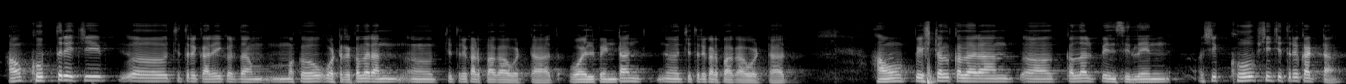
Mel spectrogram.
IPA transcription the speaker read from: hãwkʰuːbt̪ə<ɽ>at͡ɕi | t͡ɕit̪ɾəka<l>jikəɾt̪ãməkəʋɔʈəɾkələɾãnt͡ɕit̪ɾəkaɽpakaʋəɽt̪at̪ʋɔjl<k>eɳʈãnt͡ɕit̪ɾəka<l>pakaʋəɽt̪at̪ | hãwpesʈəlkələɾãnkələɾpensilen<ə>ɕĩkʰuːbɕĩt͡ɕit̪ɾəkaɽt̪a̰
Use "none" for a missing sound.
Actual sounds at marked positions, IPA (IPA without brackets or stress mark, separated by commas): ɾ, ɾ, p, ɽ, ə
